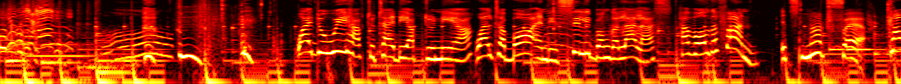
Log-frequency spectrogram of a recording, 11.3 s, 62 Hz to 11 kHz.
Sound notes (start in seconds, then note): 1.7 grunting softly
